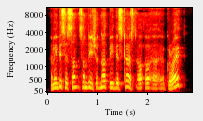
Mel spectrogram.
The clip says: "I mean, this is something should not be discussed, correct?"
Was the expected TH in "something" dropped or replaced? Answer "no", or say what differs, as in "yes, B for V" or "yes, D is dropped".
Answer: yes, S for TH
